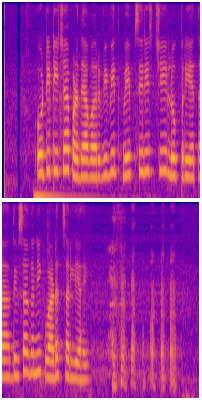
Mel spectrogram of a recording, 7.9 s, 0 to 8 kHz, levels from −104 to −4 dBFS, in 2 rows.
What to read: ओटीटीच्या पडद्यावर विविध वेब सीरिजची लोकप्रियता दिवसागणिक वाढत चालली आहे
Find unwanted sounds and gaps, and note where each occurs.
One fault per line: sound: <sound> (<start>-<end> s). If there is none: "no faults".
sound: laugh (6.0-7.5 s)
